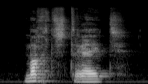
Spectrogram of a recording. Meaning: power struggle, battle or contest for power
- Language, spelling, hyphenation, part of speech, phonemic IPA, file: Dutch, machtsstrijd, machts‧strijd, noun, /ˈmɑx(t).strɛi̯t/, Nl-machtsstrijd.ogg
